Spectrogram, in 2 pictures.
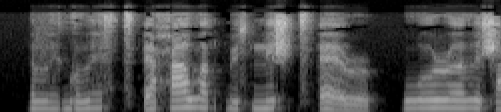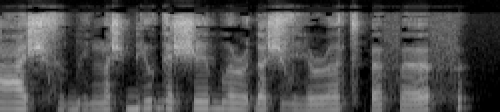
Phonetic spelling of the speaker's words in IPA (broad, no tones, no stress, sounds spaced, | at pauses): v ɛ̤ ɡ ʊ ð ɛ̤ s t͡sʼ ɛ ħ a w ɐ k͡p y s mʲ ɐ ʃ t͡sʼ ɛ ɹ | w ʊ ɹ ə ð ɪ ʃ ʕ ɛ ʃ s ə̤ b e̤ ŋ ɐ ʃ bʲ u ɡ ɛ ʃ ɪ b ə ɹ ɗ ɐ ʃ z e̤ ɹ ə t͡sʼ œ f œ f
